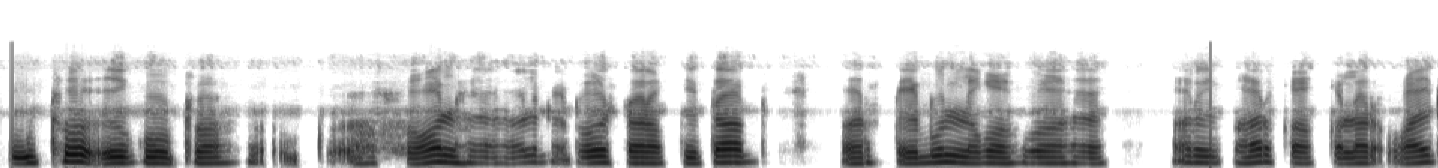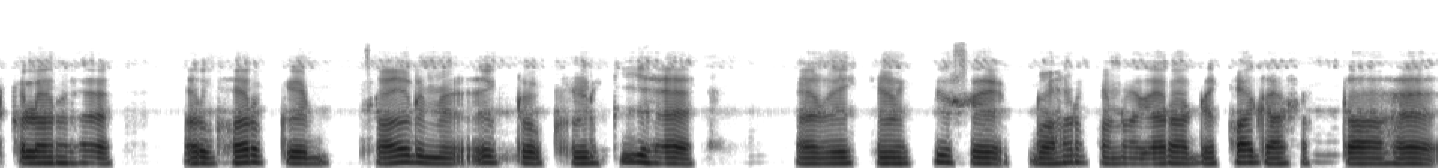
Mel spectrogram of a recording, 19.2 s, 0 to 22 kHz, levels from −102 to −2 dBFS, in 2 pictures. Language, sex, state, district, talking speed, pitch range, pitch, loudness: Hindi, male, Chhattisgarh, Bastar, 120 wpm, 130-145 Hz, 135 Hz, -18 LUFS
